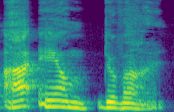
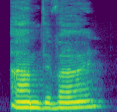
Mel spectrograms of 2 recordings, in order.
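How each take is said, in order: First: 'I am' is said as two full words. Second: 'I am' is contracted into one syllable. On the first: It is a bold statement of the self. The speaker calls it right. "a bold statement" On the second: It is a slothful, weakened mention of the self. The speaker calls it wrong. "a contraction of I am"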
